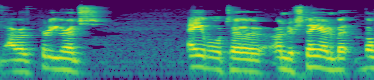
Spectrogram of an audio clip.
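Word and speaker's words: Wyrd: it smelled w-why rd does that not sound like weird to anybody at home no it's pronounced word something is up with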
